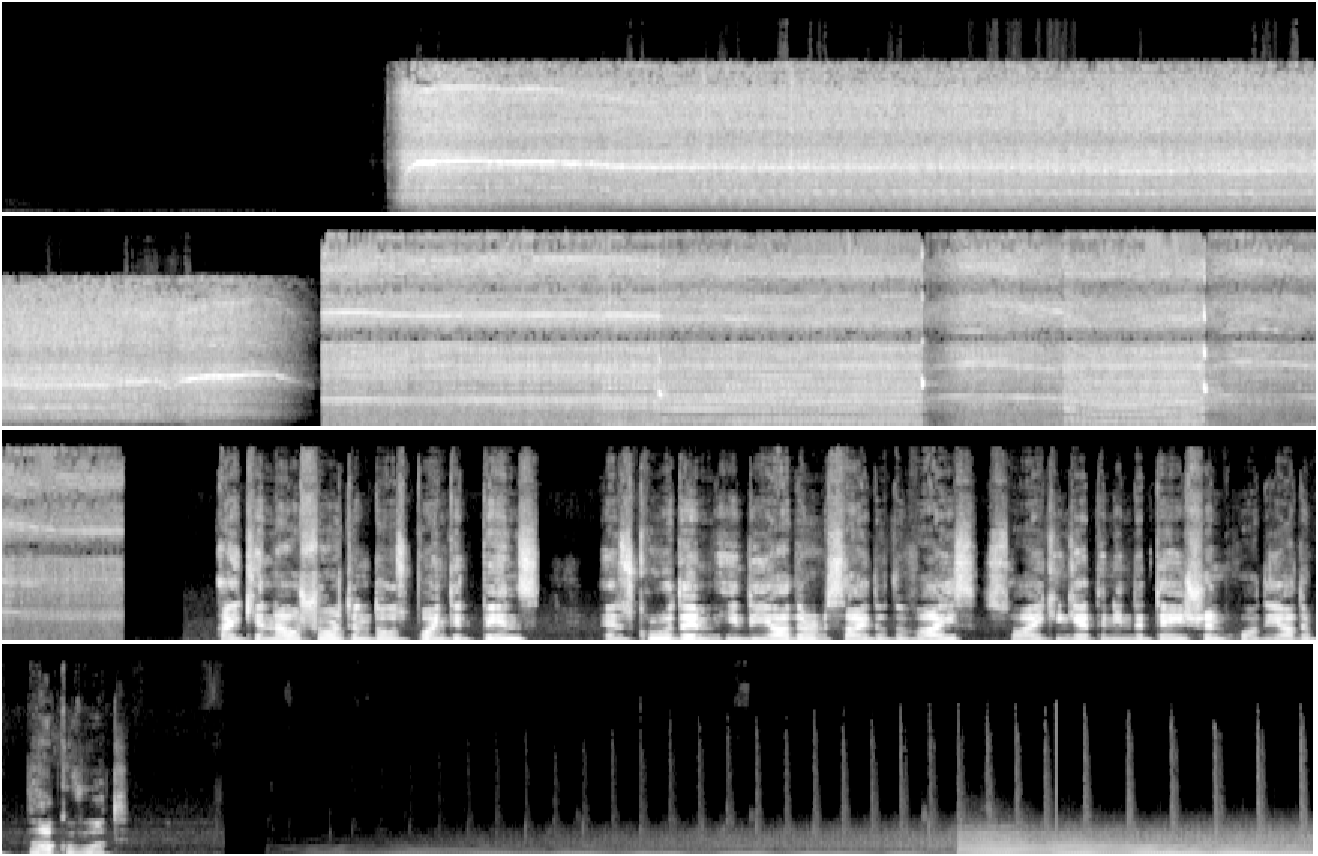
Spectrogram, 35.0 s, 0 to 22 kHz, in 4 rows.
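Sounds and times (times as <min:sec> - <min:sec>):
power tool motor whining: 0:02.6 - 0:18.4.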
